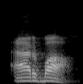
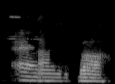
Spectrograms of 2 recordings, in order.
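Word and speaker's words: אַרְבַּע: Because it is followed by a short vowel, therefore it is silent. It is closing the syllable. That is arba. Arba.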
